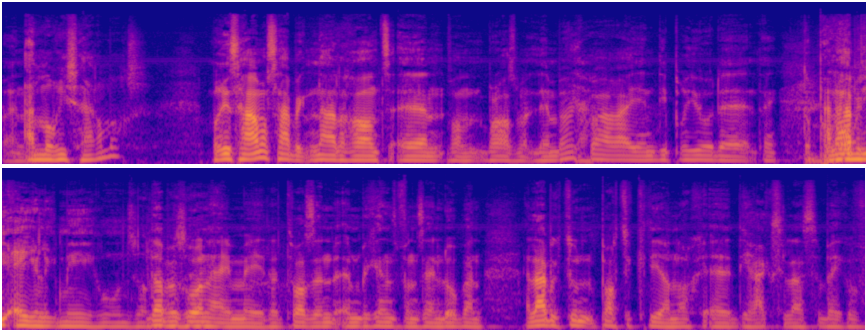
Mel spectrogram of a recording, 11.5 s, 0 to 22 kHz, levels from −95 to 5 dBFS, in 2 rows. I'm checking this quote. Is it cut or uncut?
cut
